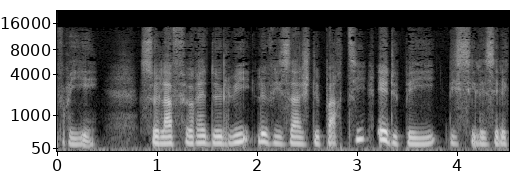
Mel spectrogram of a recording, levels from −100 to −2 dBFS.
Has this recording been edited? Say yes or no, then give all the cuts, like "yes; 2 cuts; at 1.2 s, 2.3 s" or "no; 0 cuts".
yes; 1 cut; at 3.2 s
